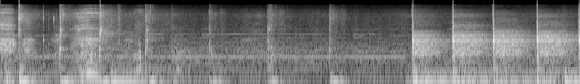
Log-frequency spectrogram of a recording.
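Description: A large kitchen knife chopping smoked beef on a wooden cutting board: a string of sharp knocks, spaced out at first and quicker near the end. Background music runs underneath and grows louder about three seconds in.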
